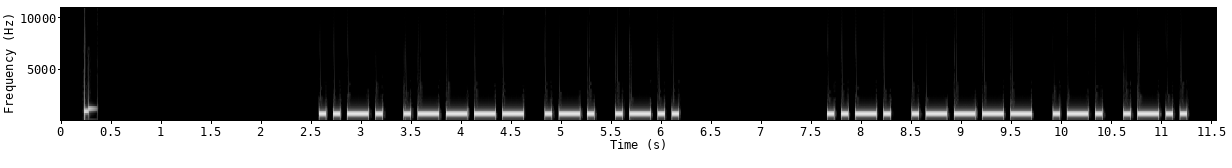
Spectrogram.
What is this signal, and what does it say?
Morse code, heard as a keyed tone, about 17 wpm, 700 Hz. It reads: F1RL F1RL
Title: DXCC-100 Call Signs - 4 Characters - Repeated 2x - 17wpm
